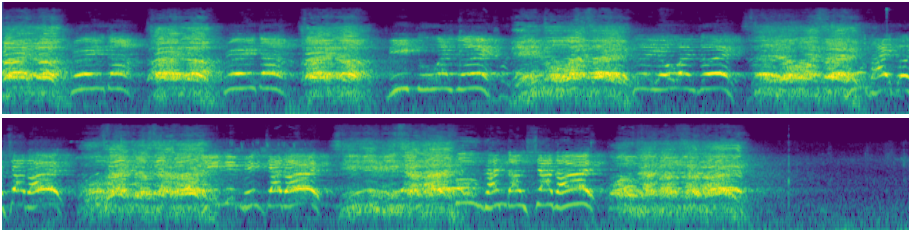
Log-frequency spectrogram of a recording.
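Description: A crowd of protesters shouting a slogan in unison, in short, loud, regular shouts about two a second, stopping shortly before the end.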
